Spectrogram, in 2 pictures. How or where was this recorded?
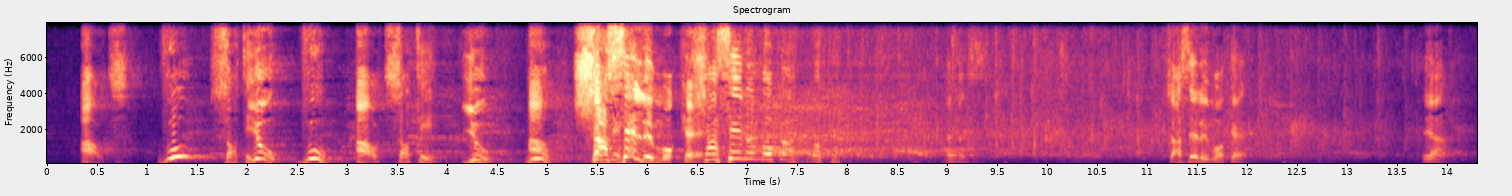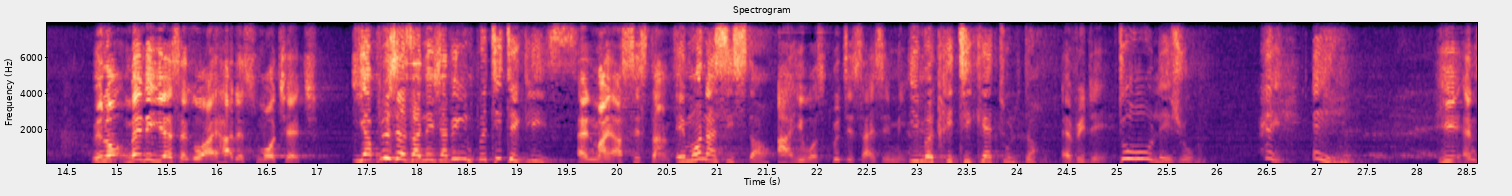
live audience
